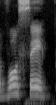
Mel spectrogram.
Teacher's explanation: tínhamos visto Observe as palavras você veja que a palavra você ela é oxítona por quê Porque ela tem a última sílaba como sendo mais forte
